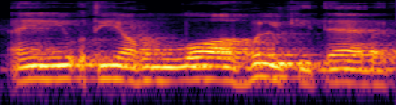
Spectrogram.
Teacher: یؤتیہ اللہ، ہا کو اقصی حلق سے ادا کرتے ہوئے لام اسم جلالہ سے ملائیں گے اور پر پڑھیں گے. ہا کو الکتاب کے لام سے ملا دیں گے. ان یؤتیہ اللہ الکتاب، کاف تا باریک ہیں.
